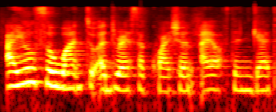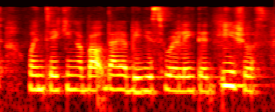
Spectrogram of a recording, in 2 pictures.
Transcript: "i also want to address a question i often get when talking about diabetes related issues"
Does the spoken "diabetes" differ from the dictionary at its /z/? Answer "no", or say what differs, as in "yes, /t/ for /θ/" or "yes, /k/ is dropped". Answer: yes, /s/ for /z/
